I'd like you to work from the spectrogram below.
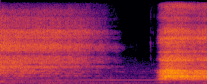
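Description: Slow, deliberate human breathing: a long, airy breath gradually fades out, a brief silence follows, then a second, louder breath starts abruptly and holds steady.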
